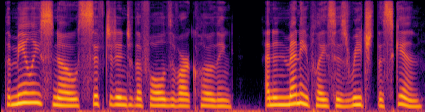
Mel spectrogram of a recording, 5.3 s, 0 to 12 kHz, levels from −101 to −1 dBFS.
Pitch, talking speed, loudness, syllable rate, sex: 210 Hz, 190 wpm, -18 LUFS, 5.0 syllables/s, female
